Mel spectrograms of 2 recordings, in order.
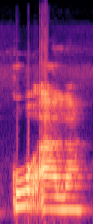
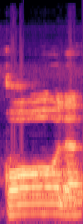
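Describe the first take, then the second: First: Qala misread as "koala" with a glide; wrong reading koala. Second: Proper Arabic "qala"; correct qala. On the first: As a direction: say "koala" the wrong way, as a learner might. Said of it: "nggak dibaca koala". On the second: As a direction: say "qala" from the back of the throat. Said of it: "tapi dibaca". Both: Shown as a demonstration.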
